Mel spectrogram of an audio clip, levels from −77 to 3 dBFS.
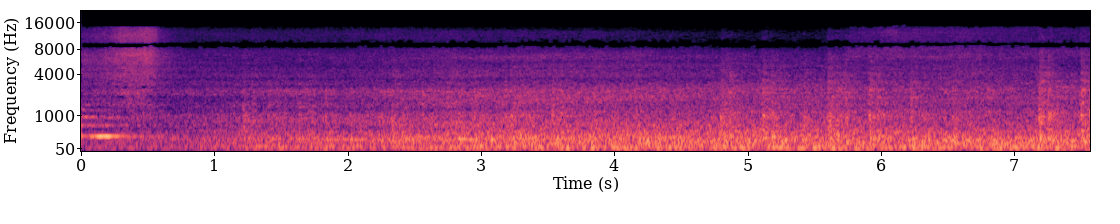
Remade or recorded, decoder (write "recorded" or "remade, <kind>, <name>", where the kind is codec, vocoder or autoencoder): recorded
